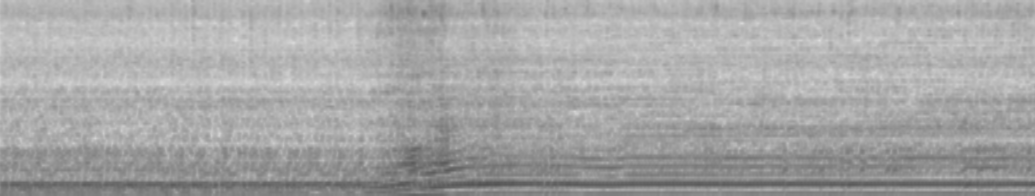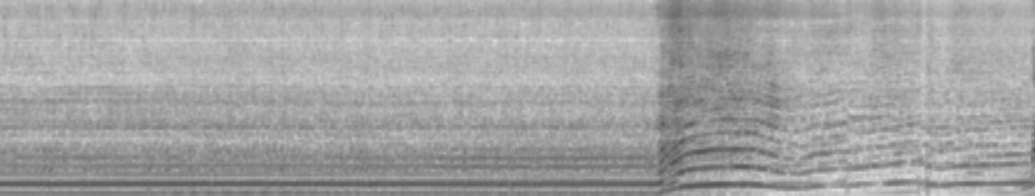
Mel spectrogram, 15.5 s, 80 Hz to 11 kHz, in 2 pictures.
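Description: Drag bikes, a nitrous Hayabusa and a BMW S1000RR, launch hard down the strip, their engines howling loud and steady as they climb through the gears, then a fresh rising surge near the end.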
